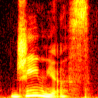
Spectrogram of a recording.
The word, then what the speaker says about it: genius: So the I has four sounds, I, I, E, ya. And here it's saying it's E sound. And then we have us, genius. So that is why genius is spelled in that manner.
